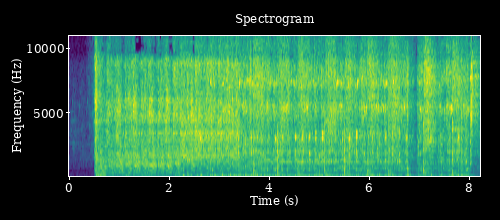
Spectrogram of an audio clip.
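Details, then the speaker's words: Green Porsche 914 with a newly installed 2-liter motor, first run before distributor adjustment: starts but runs rough with irregular pops and a choppy beat. Smoke from one side's exhaust, the other side empty and dry, so one side is misfiring. "yeah definitely poofing out this side a little dry though uh well this one's full of smoke that one's empty smokey"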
